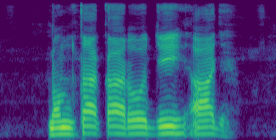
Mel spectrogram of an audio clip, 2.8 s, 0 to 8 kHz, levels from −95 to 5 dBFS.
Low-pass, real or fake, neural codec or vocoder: 7.2 kHz; fake; codec, 44.1 kHz, 7.8 kbps, Pupu-Codec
